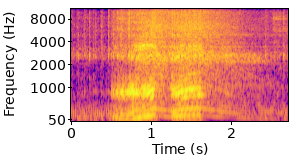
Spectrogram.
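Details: Stihl MS271 chainsaw, hard to start, suspected bad fuel; after tank found clean and fresh mixed fuel added: revs up cleanly, falls back, settles to steady idle without stumbling; now idles and revs, runs pretty good.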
